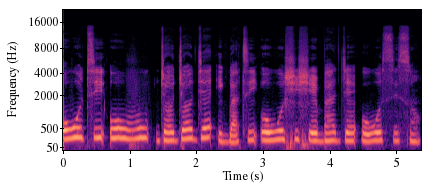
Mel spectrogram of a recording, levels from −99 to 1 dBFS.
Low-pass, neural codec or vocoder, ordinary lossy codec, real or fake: 14.4 kHz; vocoder, 44.1 kHz, 128 mel bands every 512 samples, BigVGAN v2; none; fake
